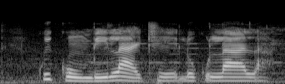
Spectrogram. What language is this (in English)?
Xhosa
